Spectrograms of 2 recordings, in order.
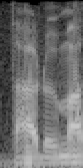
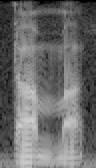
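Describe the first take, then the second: First: The middle consonant is an r sound. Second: The middle consonant is an n sound. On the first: The speaker calls it wrong. "ダルマというふうにね" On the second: The speaker calls it right. "正確に言うとダンマですか"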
